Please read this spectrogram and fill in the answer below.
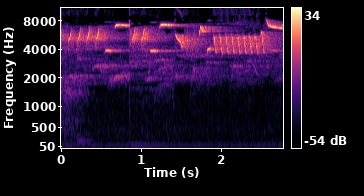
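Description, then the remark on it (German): Bright, high-pitched birdsong played from a birdsong CD, with rapid trills and repeated chirping phrases, clear, over a faint low hum, with no voices. “Also ich habe jetzt mal eine Vogelstimmen-CD gekauft, versuche ihnen zu vermitteln, guck mal, da sind die Vögel mit den Geräuschen.”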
